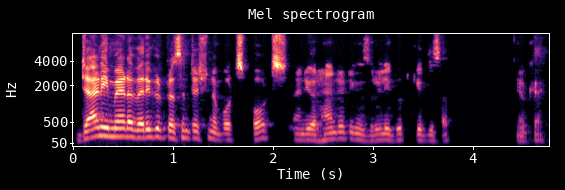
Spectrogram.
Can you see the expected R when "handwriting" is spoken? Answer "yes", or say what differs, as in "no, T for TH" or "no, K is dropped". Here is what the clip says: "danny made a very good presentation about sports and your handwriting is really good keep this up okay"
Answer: no, L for R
